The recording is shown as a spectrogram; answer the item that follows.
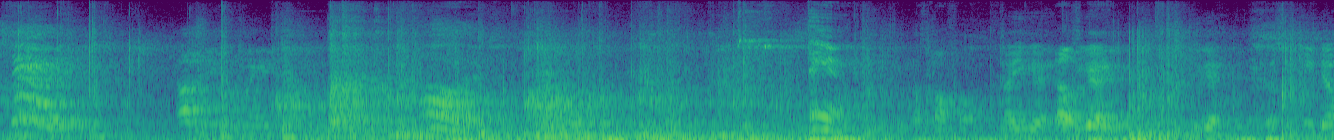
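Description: A basketball being dribbled on a hardwood gym court, its bounces mixed with players' voices in the gym.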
